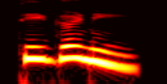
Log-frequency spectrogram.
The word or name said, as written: ಧೊಕ್ಕನೆ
